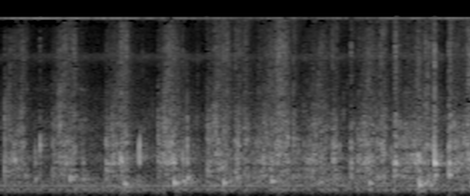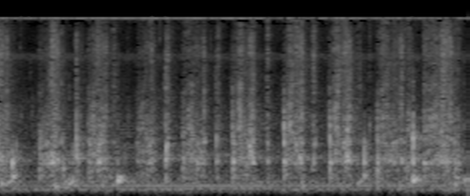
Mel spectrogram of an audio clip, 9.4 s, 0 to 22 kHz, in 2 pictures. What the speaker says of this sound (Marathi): 2-3 मिनिट तरी फेटून घ्यायचं याला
